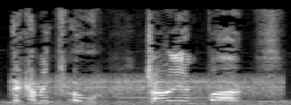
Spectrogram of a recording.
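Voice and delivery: panicked, very high-pitched yell; screaming. A narrator's reading. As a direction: shriek a warning over the radio. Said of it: "screaming across all channels".

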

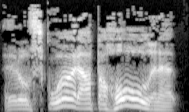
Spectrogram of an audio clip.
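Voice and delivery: high, loud alarmed cry, cut off. Acted. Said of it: "Fern cried".

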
